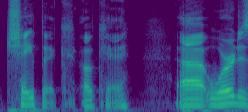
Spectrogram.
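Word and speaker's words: Čapek: James, you mispronounced Carl Capek's last name. C is like ch sound in chair. Carl Chapek.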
